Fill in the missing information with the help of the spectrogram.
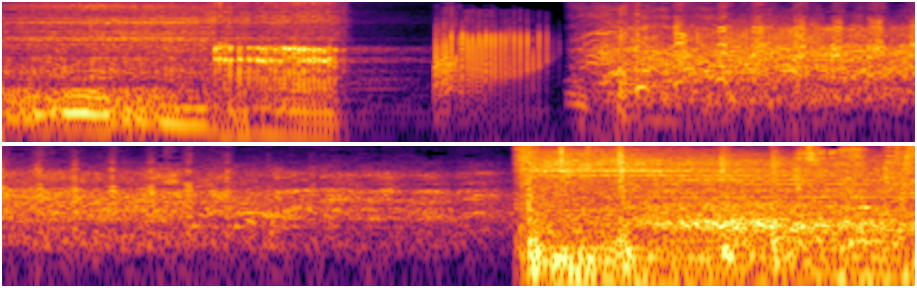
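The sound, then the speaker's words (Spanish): A voice imitates how a woman snored, with rough, raspy snorting breaths, a short burst, a brief pause, then a long grating stretch ending in a louder, harsher snort. “porque ya roncó así y no me dejó dormir porque ella roncó así, así.”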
